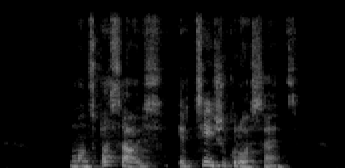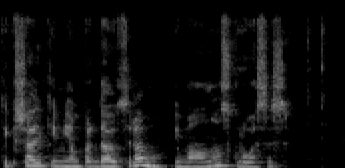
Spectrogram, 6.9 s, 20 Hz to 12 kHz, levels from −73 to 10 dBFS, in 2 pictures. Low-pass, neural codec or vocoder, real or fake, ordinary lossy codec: 10.8 kHz; vocoder, 44.1 kHz, 128 mel bands, Pupu-Vocoder; fake; MP3, 96 kbps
